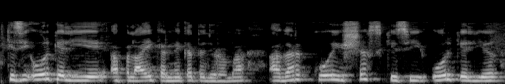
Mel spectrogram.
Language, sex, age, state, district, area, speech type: Urdu, male, 18-30, Uttar Pradesh, Balrampur, rural, spontaneous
